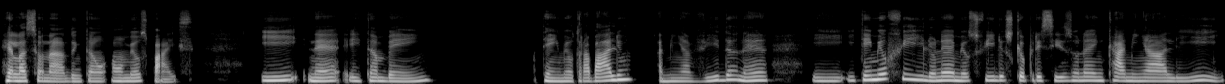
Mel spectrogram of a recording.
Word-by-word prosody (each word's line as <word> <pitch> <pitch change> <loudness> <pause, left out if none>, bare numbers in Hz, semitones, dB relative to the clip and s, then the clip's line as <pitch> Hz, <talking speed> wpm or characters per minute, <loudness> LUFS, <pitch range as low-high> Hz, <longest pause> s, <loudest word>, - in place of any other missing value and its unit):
relacionado, 155 -4 +2
então, 140 +1 -3
ao 150 -1 0
meus 155 +2 -1
pais. 120 0 -4 0.7
Eh, 185 +3 +4 0.2
né, 160 +2 +2
e 165 -2 -3
também 155 +1 -1 1.1
tem 160 -5 +1
o - - -1
meu 150 0 -1
trabalho, 175 +9 +3 0.2
a 150 - -4
minha 150 0 -3
vida, 185 +10 -1
né, 185 +1 +2 0.4
e 160 -1 -3
e 185 - -4
tem 210 +3 +3
meu 240 +3 +6
filho, 210 -10 +1
né, 185 0 +4
meus 175 +1 0
filhos 185 -1 -2
que - - -2
eu - - -2
preciso, 175 -1 -2
né, 180 0 +1
encaminhar, 165 -3 0
ali, 160 +3 -2
170 Hz, 150 wpm, -22 LUFS, 155-185 Hz, 1.1 s, meu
